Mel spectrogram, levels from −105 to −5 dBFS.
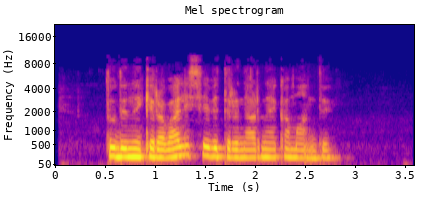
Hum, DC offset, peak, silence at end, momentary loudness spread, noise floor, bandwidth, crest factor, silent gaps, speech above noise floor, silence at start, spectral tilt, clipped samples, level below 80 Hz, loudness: none; under 0.1%; -2 dBFS; 0.8 s; 14 LU; -68 dBFS; 7.6 kHz; 14 dB; none; 54 dB; 0.5 s; -7.5 dB/octave; under 0.1%; -54 dBFS; -15 LUFS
